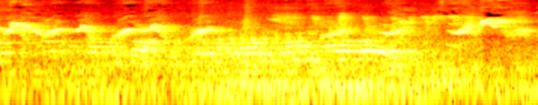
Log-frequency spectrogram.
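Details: Caged wild-caught Chinese hwamei singing readily and fully, like a tame bird: repeated upslurred whistles, then a stretch of harsher, lower buzzy notes before clear whistles resume.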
